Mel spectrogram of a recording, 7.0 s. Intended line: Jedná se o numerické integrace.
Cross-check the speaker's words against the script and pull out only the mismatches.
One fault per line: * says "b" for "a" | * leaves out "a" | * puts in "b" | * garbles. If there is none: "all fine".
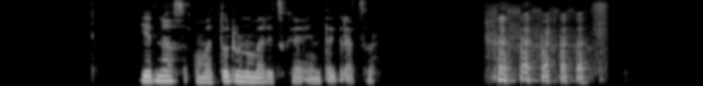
* puts in "metodu"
